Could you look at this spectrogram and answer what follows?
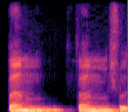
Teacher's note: mim sukun bertemu dengan huruf syin di sini hukumnya adalah izhar syafawi ya mimnya dibaca izhar dibaca jelas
